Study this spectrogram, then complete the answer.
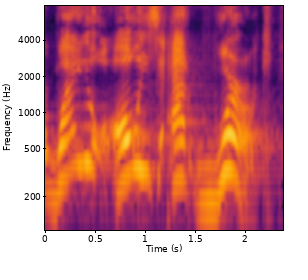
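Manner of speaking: put-on high, loud and drawn-out child's complaint; slow whiny child. Child asking absent parent why, slow high plea. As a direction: stretch it out like a kid who misses you.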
